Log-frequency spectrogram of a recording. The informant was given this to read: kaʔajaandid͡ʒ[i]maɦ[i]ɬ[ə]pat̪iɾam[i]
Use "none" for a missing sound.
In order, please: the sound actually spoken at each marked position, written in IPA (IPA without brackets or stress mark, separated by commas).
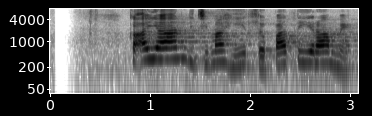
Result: i, i, ə, ɛ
